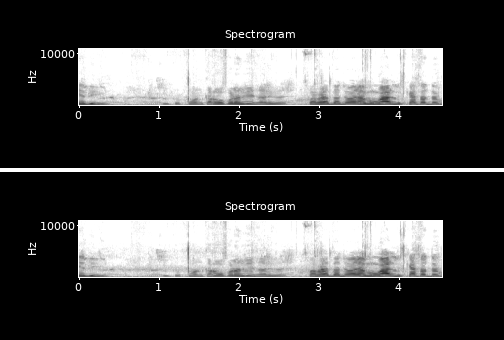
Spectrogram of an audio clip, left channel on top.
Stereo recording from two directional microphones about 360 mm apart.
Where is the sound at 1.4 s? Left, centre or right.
Centre; by 4.5 s right.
